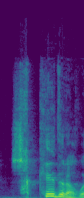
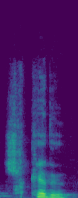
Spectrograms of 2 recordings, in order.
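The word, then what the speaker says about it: שָׁקֵד: 발음이 비슷해요. 그래서 여기 가지가 이제 샤케드라고 해요. 근데 나중에 보면 내가 지켜라는 말씀이 나옵니다. 어떤 부분이냐면 12절에 내 말을 지켜라고 나오죠. 이때 부분이 지켜는 샤카드입니다. 가지는 살구나무는 샤케드, 지켜는 샤카드.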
